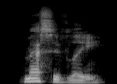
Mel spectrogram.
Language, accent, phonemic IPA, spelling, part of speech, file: English, Australia, /ˈmæs.ɪv.li/, massively, adverb, En-au-massively.ogg
- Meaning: 1. In a massive manner, in a way that appears large, heavy or imposing 2. Greatly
